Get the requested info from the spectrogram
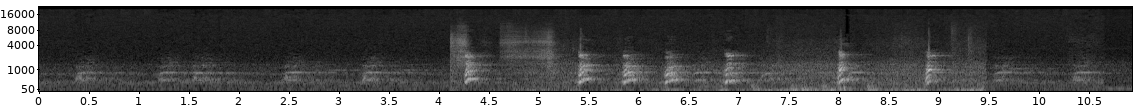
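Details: Night-time barking of a dog in Korea, opening with soft repeated muffled yaps about a second apart, then a burst of loud, sharp barks roughly every half second, against quiet ambient hum.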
